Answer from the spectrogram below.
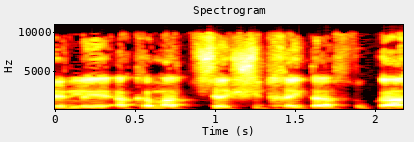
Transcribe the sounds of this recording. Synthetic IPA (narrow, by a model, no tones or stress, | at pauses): eleʔakamat̪ʃeʃid̪χejt̪aːsuka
